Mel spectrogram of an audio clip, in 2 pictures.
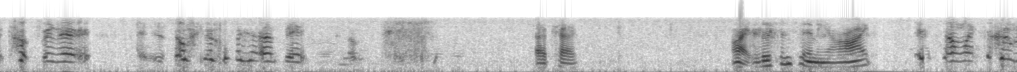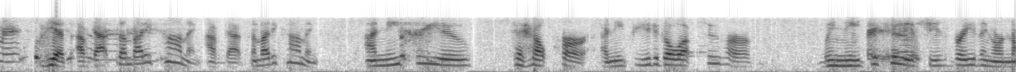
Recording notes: This episode features a 911 phone call that some listeners may find distressing.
